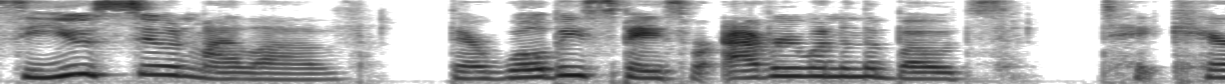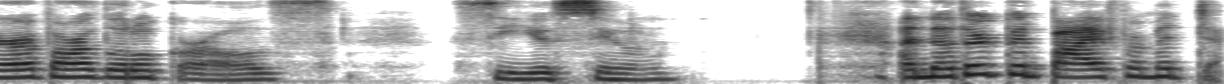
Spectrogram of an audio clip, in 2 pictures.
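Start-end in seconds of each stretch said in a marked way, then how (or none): none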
